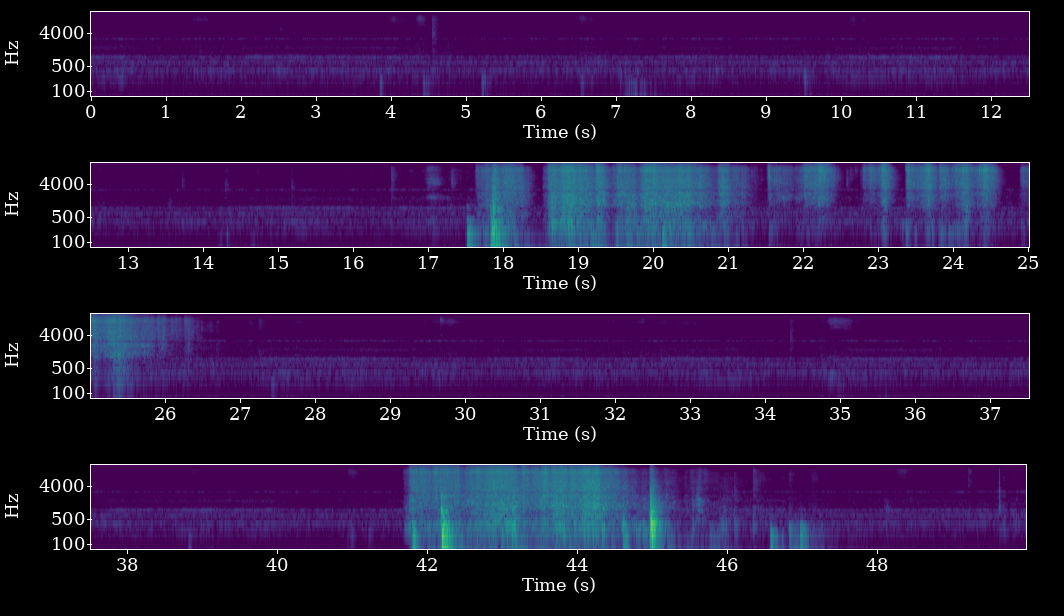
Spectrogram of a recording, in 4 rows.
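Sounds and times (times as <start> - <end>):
tissue paper rustling: 17.6 - 26.5, 41.7 - 45.7.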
